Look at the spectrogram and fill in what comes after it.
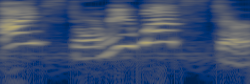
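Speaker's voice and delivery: put-on very high, bright kid voice. Pretending to be a Disney TV star introducing herself: Disney star voice. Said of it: "That's my Disney voice".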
